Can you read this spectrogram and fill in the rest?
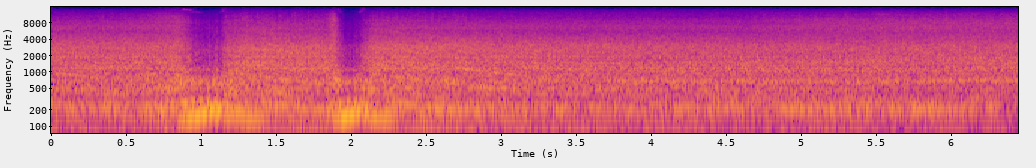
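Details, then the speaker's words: Freshly rebuilt 1987 Mercedes-Benz 560SL V8 on a warm start during break-in, with the microphone at the front of the engine. The idle is smooth and even, with two brief throttle blips and the cooling fan rushing. It is so quiet the chain tensioning is audible, and it sounds healthy. "The actual engine is so quiet that I can hear the chain tensioning."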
